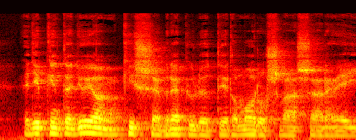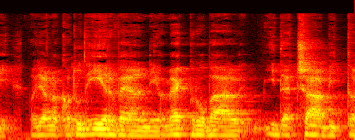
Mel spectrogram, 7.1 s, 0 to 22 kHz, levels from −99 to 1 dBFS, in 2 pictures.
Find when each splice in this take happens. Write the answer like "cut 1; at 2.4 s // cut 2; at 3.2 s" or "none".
cut 1; at 2.3 s // cut 2; at 3.8 s // cut 3; at 4.3 s // cut 4; at 5.2 s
